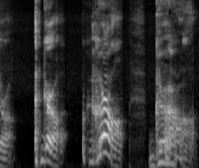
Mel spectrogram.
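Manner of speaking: put-on laughing, disbelieving girl voice.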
